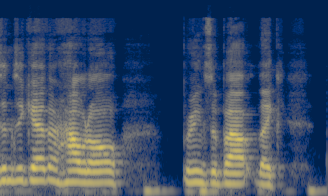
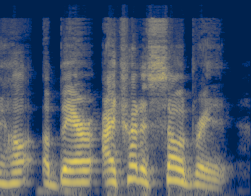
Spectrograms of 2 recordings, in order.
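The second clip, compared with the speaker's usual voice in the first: ordinary talk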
